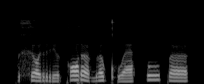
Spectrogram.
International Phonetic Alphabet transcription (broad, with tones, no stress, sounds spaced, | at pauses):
xʲ ɔ˧ rʲ ɵ˨ k ɔ˦ ɾ œ˨ ɡ œ˦ kʷʼ æ˧ | u˦ p œ˧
